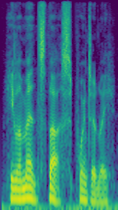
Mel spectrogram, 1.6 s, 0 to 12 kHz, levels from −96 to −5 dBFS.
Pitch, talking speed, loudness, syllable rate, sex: 105 Hz, 150 wpm, -16 LUFS, 4.7 syllables/s, male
